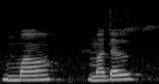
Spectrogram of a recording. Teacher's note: Then ma sound, that is ma in English is nasal, voiced, and it is not aspirated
